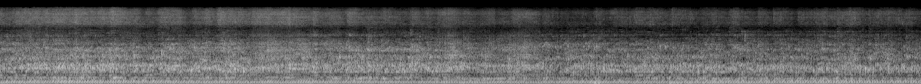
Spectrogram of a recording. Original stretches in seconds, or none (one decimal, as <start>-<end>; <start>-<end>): 0.0-2.5; 3.1-4.4; 5.4-9.2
